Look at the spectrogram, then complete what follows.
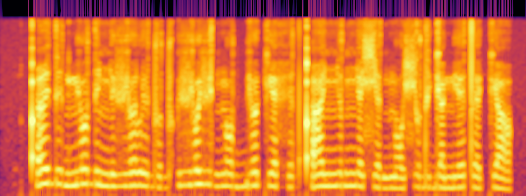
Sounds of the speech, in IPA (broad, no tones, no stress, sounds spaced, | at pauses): qʼ i d ɾ i d mʲ ɔ d ɾ ɪ ɲ ə vʲ ʌ l ɪ d ʊ d | vʲ ɔ vʲ ə d n ɔ d bʲ ʌ kʲ æ h ɪ d qʼ ɛ ɲ ə d ɲ æ ɕ ɛ d n ɔ ɕ ʊ d ɪ ɡʲ ɑ mʲ ɛ t ɛ kʲ ɑ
